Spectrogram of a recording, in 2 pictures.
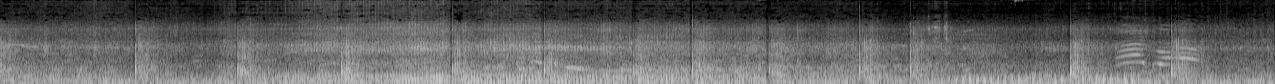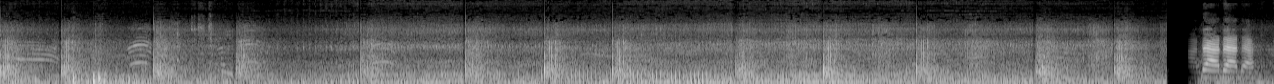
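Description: Outdoor night-market din: motorcycles riding past, people's voices and a low steady hum. Through it runs a regular thump, about one every three-quarters of a second.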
